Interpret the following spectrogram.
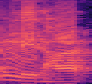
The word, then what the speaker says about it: Mirha: Welcome to Urdu سے YouTube channel. نام ہے مرحا، انگلش میں اس کا سپیلنگ ہے MIRHA۔ مرحا ایک اسلامی نام ہے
